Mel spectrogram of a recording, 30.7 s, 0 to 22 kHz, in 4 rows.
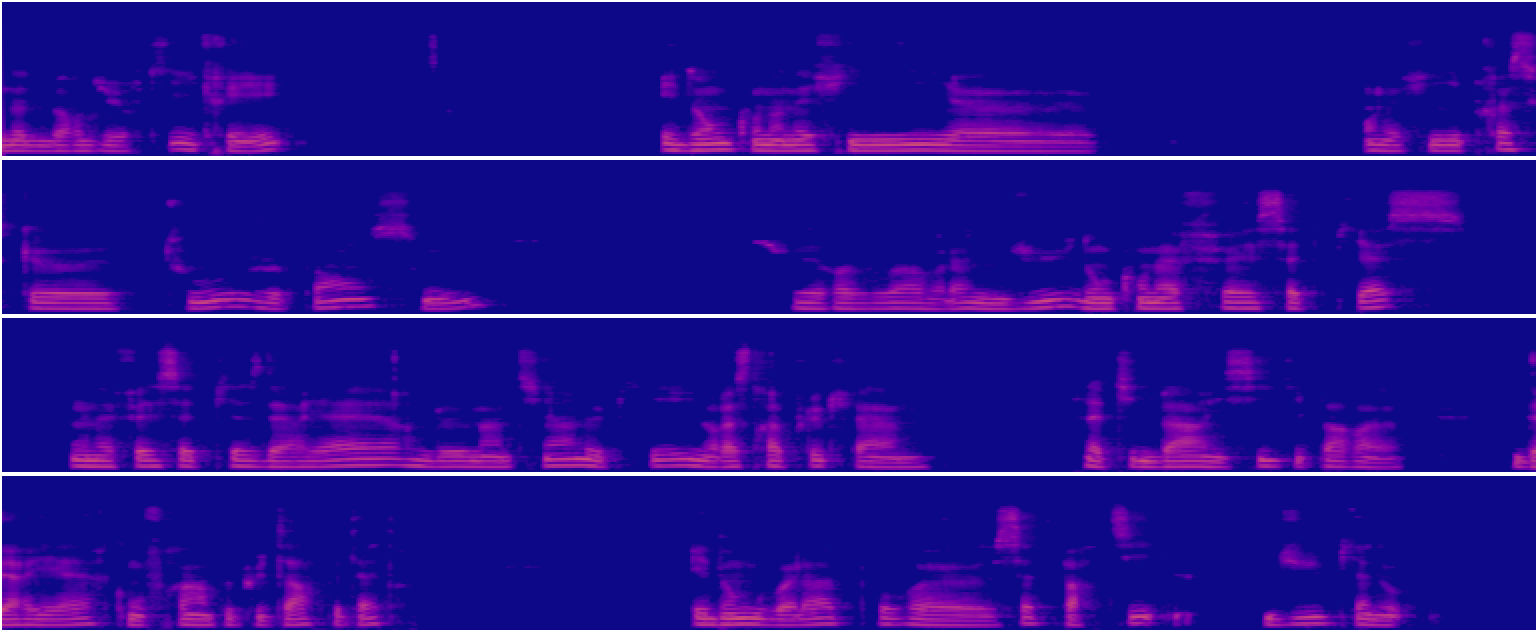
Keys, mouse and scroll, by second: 0.1 middle click, 28.3 click, 28.7 middle click.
